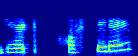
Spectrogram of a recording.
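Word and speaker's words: Geert Hofstede: is the i think his name is pronounced gert hofstede don't quote me on that though but he is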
